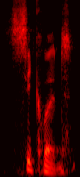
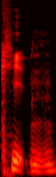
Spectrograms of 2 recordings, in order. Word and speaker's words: cichlid: It's pronounced cichlid. Not kitten. Not kid.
